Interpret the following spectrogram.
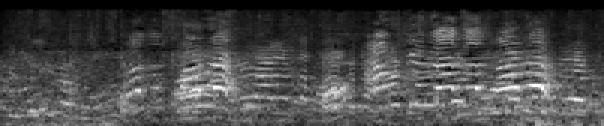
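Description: Children's high-pitched voices calling out and chattering, in two loud spells: one from about a second in and one through the second half.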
